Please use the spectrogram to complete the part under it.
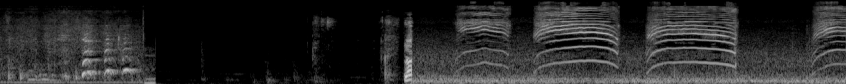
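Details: A cat gives loud, drawn-out meows, each with a rising-then-falling arc, repeated about once a second in the second half. Noisy, muffled sounds come first, followed by a near-silent gap.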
